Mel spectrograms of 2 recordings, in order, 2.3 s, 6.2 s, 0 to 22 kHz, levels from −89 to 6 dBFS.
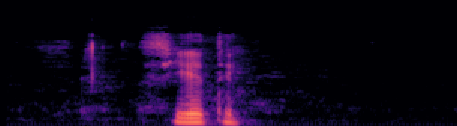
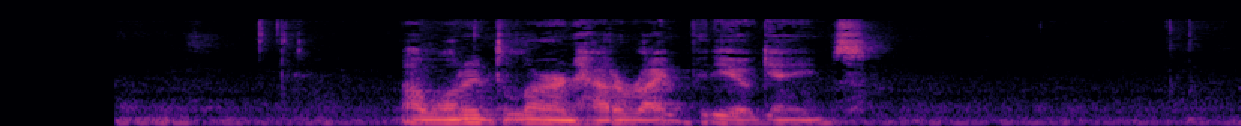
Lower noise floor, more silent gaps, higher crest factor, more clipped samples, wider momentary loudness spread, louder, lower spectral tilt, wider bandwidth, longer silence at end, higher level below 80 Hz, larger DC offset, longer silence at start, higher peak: first, -80 dBFS vs -61 dBFS; neither; about the same, 24 dB vs 20 dB; neither; second, 19 LU vs 24 LU; first, -27 LUFS vs -33 LUFS; about the same, -6 dB/octave vs -5 dB/octave; second, 7.6 kHz vs 11.5 kHz; first, 1.1 s vs 0.25 s; about the same, -74 dBFS vs -70 dBFS; neither; first, 0.75 s vs 0.55 s; first, -8 dBFS vs -18 dBFS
